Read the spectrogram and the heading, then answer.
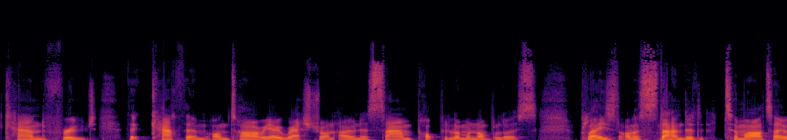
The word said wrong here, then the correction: Panopoulos: I should pronounce his name properly. It's Panopoulos. Panopoulos. He's Greek.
